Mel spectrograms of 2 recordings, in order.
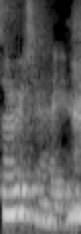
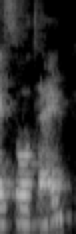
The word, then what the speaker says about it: sauté: So during um, jumps, which are called sautés, um, when I first started doing dance research, I kept saying saute, and all the dancers were like, no, no, no, no, it's saute.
